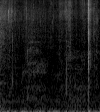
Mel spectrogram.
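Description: An elderly man bites and chews food.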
